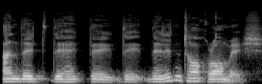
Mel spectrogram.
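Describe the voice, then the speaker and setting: This man speaks at a moderate pace with an Irish accent and a medium pitch. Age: 70s. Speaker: writer and journalist. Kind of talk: casual chat. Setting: in-person interview.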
